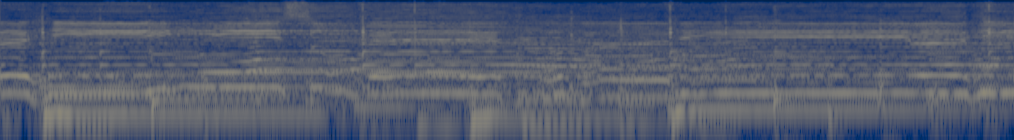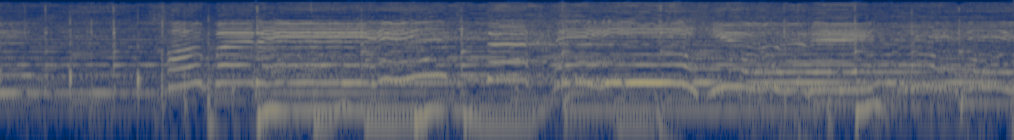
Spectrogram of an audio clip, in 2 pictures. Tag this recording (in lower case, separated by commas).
carnatic music, music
